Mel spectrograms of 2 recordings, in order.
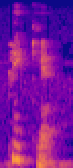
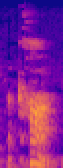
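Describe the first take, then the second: First: The stress is on the first syllable. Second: The stress is on the second syllable. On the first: This is how it is said in the South. "the first syllable is is accented" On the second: This is how it is said in the Northeast. "in the Northeast"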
